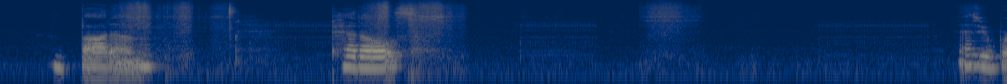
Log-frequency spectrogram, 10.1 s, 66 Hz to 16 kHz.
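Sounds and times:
faint steady tones: 1.1 - 10.0.

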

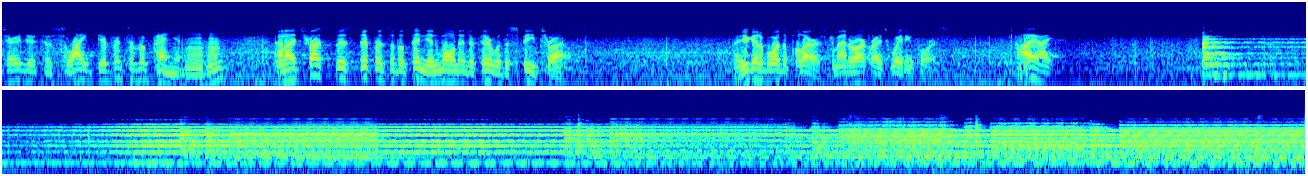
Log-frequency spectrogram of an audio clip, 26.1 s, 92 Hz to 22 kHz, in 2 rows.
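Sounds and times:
organ chords: 11.7 - 26.0.

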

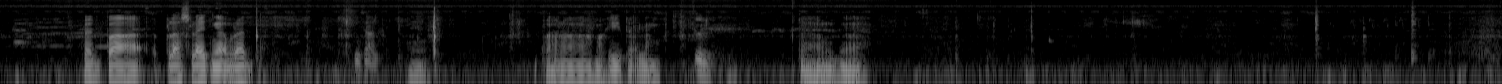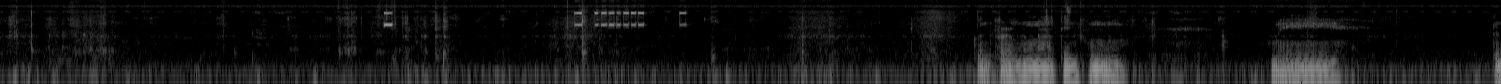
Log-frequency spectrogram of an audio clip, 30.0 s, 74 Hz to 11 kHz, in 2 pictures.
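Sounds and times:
metal detector beeping: 18.8 - 19.1, 20.7 - 22.0.

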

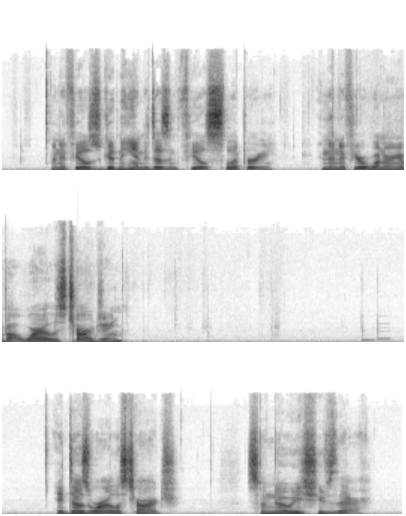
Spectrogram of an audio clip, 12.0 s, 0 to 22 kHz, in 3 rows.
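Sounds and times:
two-tone electronic beeps: 7.6 - 8.0.

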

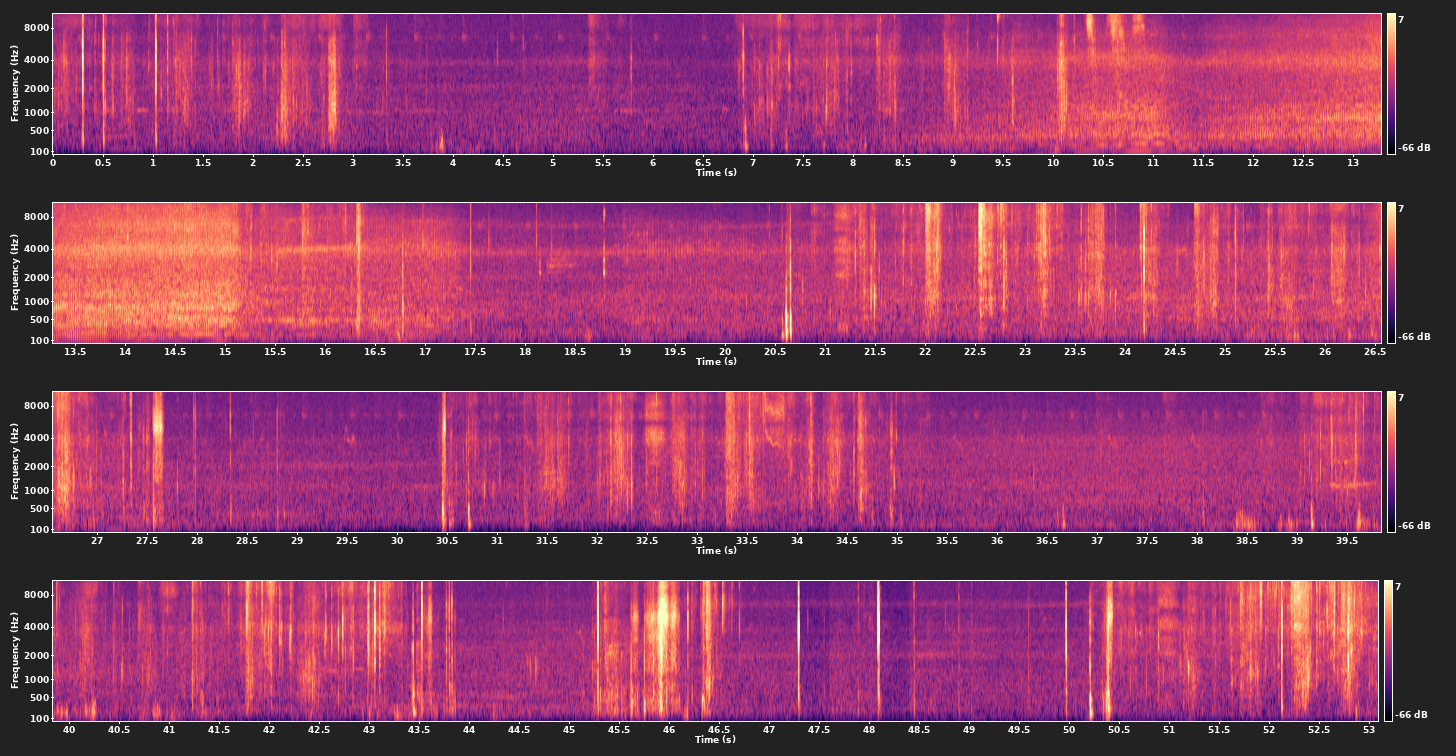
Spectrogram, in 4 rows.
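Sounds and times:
footsteps on gravel: 0.0 - 3.1, 6.9 - 11.0, 20.6 - 27.7, 30.5 - 35.1, 39.1 - 43.4, 45.4 - 46.7, 50.2 - 53.0
engine drone: 8.3 - 27.6.

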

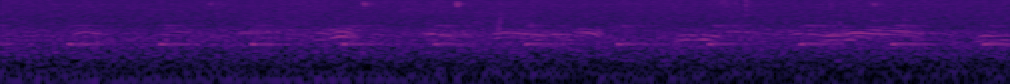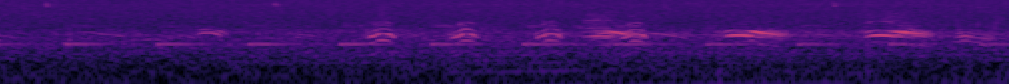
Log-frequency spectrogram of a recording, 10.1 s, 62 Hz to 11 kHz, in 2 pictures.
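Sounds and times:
diesel locomotive engine drone: 0.0 - 10.0
birds calling: 0.4 - 10.0.

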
